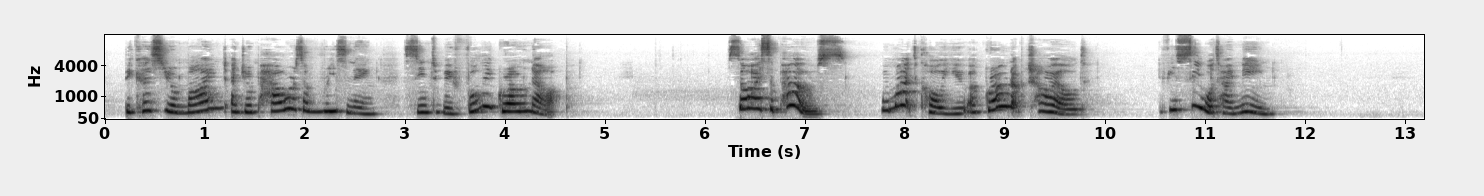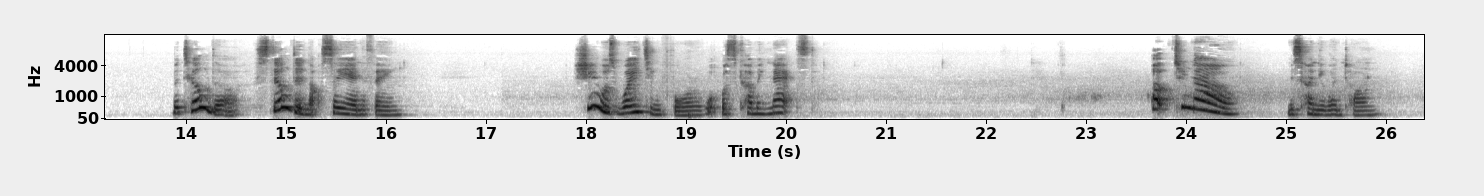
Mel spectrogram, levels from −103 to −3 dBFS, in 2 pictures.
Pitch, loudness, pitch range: 305 Hz, -17 LUFS, 235-380 Hz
